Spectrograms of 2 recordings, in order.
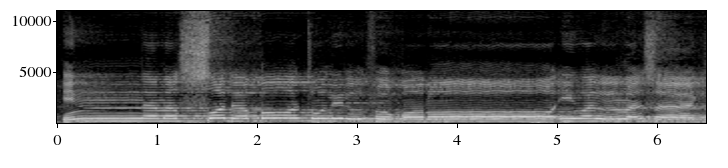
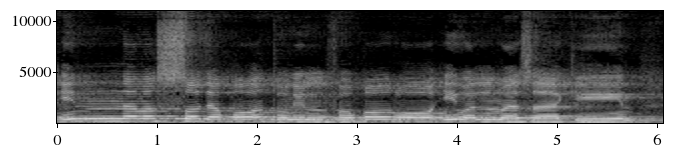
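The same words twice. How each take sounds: First: The vowel after the r is held long. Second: The vowel after the r is held short. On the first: The speaker calls it right. "dengan huruf ra-nya dibaca panjang" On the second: The speaker calls it wrong. "huruf ra yang di sini itu cuma dibaca dua harokat"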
